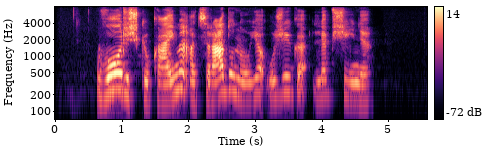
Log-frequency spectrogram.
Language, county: Lithuanian, Vilnius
